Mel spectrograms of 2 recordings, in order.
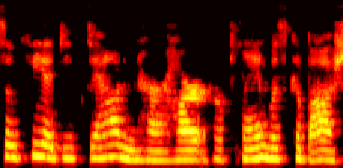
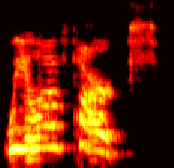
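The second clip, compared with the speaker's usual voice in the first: cheerful sign reading; 11 semitones higher, 5 dB louder, slower than usual. Acted. Mother reads sign enthusiastically.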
